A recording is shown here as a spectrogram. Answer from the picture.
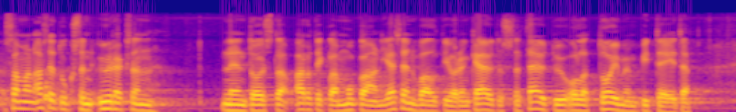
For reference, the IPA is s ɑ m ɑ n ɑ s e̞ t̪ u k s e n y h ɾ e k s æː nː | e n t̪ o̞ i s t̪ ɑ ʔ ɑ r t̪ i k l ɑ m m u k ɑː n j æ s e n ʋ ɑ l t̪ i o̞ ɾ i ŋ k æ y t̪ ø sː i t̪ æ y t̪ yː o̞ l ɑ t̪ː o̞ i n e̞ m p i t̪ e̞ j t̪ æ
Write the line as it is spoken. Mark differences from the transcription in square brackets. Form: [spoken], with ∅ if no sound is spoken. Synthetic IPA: s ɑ m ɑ n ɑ s e̞ t̪ u k s e n y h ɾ e k s [æ] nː | e n t̪ o̞ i s t̪ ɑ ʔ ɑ r t̪ i k l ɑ m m u k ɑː n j æ s e n ʋ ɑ l t̪ i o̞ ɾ [e] ŋ k æ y t̪ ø sː [æ] t̪ æ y t̪ yː o̞ [lː] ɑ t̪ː o̞ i [m] e̞ m p i t̪ e̞ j t̪ æ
